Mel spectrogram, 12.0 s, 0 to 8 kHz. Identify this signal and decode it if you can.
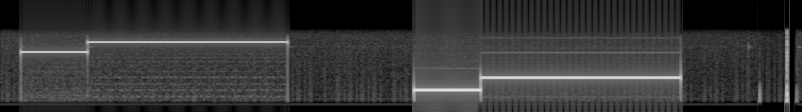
Two-tone page, heard as a one-second tone, then a three-second tone, about 1900 then 2450 Hz, about 600 then 930 Hz. It is heard from 0.3 to 10.2 s.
